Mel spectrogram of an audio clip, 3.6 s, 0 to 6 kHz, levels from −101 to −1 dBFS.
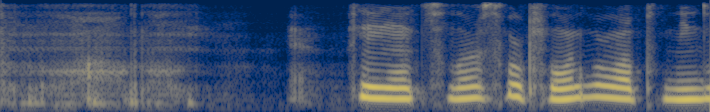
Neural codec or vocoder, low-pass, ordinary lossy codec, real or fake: autoencoder, 44.1 kHz, a latent of 192 numbers a frame, MeloTTS; 5.4 kHz; none; fake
